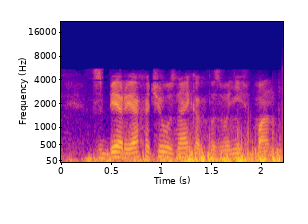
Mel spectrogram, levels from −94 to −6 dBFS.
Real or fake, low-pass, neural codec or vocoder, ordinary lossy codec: real; 5.4 kHz; none; AAC, 24 kbps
